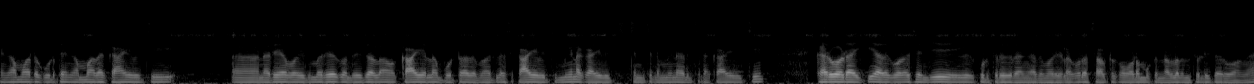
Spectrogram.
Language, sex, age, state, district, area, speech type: Tamil, male, 30-45, Tamil Nadu, Namakkal, rural, spontaneous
